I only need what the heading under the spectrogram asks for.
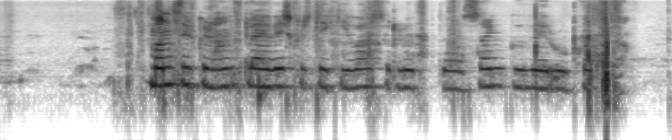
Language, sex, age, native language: Icelandic, male, 11, Icelandic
